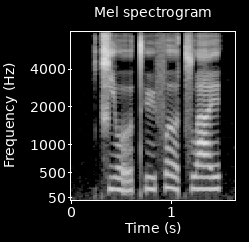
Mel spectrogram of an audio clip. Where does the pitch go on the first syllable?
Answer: low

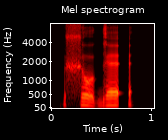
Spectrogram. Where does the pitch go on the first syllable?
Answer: falling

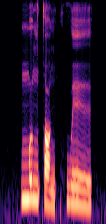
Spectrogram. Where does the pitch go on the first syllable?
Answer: high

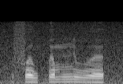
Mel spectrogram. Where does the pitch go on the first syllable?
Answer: low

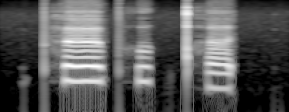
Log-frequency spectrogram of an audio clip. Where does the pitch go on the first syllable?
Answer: high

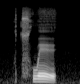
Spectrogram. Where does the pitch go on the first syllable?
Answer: falling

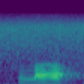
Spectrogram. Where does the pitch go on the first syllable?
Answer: low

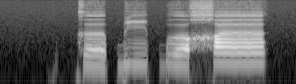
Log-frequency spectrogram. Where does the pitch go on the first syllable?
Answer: low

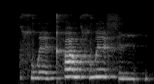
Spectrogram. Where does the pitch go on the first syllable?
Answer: low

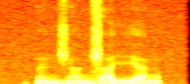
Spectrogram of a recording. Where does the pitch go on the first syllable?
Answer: low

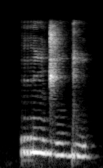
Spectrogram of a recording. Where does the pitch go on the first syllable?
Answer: high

